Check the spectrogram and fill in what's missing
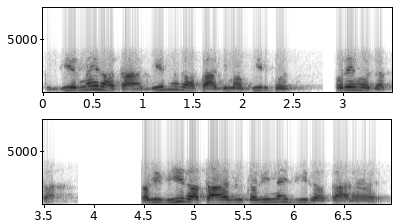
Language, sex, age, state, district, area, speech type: Hindi, female, 30-45, Bihar, Begusarai, rural, conversation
